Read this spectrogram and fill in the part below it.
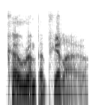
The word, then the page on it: coram populo: British English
